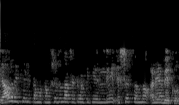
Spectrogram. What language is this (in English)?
Kannada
